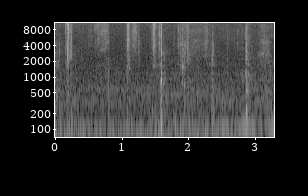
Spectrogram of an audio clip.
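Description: Tarot cards are shuffled by hand at close range, giving quiet, soft riffles and sharp card snaps at irregular intervals.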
